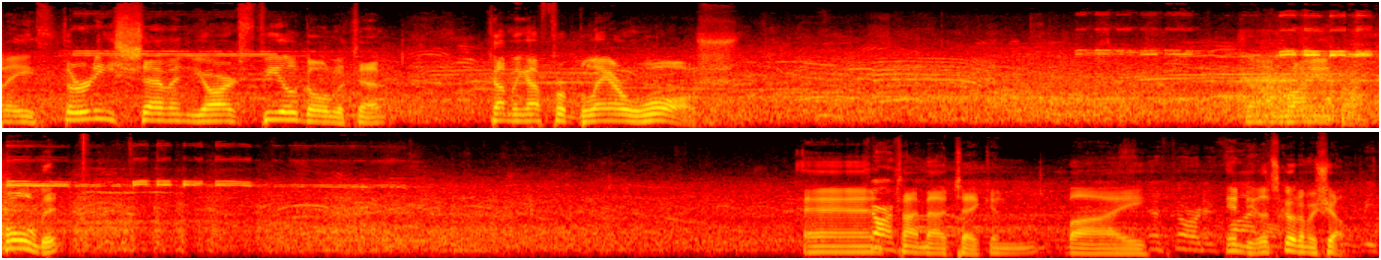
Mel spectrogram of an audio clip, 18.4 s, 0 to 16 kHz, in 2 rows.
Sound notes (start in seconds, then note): 7.1 whistle; 10.9 whistle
